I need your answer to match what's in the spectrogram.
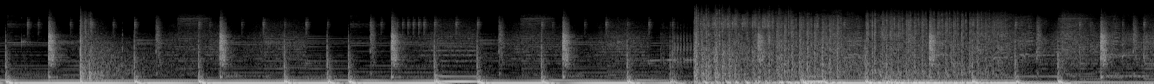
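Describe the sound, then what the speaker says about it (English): Sustained automatic gunfire from Zenless Zone Zero, with rapid repeated bursts and sharp shots layered over a loud, steady low game soundscape that grows denser and busier in the second half. "Suppressive marching fire. They're surrounding us from 3 directions."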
